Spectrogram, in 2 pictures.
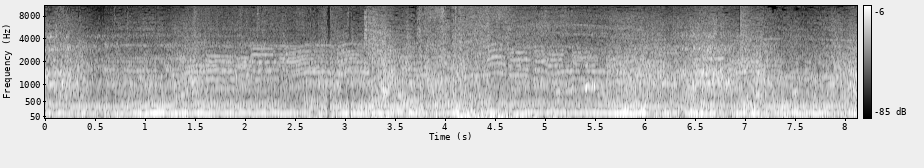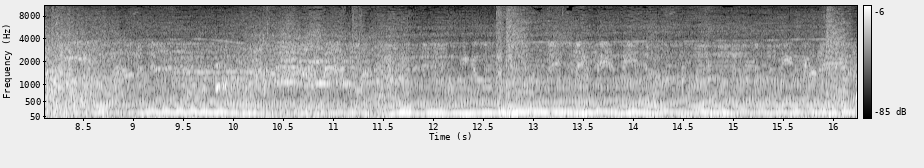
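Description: Engines drone steadily with occasional tire skids as cars race in a police chase in Need for Speed Most Wanted, running the whole time beneath a player talking.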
